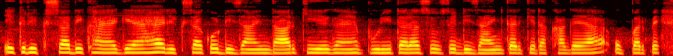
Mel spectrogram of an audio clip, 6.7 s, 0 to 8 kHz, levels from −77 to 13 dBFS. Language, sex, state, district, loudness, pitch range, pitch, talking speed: Hindi, female, Maharashtra, Washim, -15 LUFS, 185-205 Hz, 195 Hz, 205 wpm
